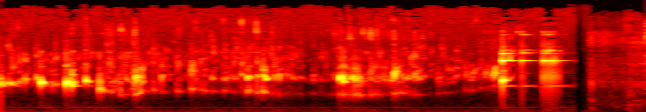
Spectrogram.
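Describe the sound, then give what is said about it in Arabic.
Water pours into a glass in a quick gurgling splash with bright, rising clinks and trickles, lasting a few seconds before stopping abruptly. “وهذا قلاص المي.”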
